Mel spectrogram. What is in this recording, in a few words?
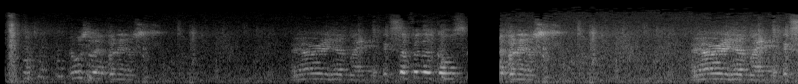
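3rd floor voice, radio voices recorded "live"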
